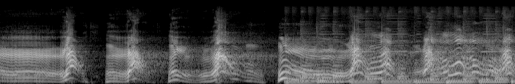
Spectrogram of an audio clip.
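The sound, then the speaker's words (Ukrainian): A shaggy dog guarding a yard barks in a steady series of sharp, fairly loud woofs, roughly four in the first few seconds, then keeps barking over a backdrop of steady music with low bass notes. “Ну, знову клятий пес кудлатий не дає спокійно спати.”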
